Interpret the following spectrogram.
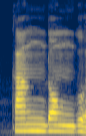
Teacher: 강동구 할 때 강동구 할 때 강 할 때 그는 무성음이지만 덩 할 때 드 사운드는 이미 유성음화됐죠. 응이라는 유성음과 오라는 모음 사이에 꼈으니까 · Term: 유성동화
